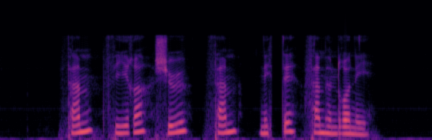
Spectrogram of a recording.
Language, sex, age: Norwegian, female, 31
